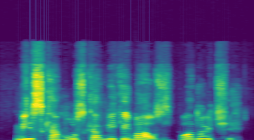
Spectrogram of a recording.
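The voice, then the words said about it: Mickey Mouse cartoon voice impression. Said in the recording (Portuguese): “imitaçãozinha ... Do Mickey. Ah, o Mickey. Mickey.”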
